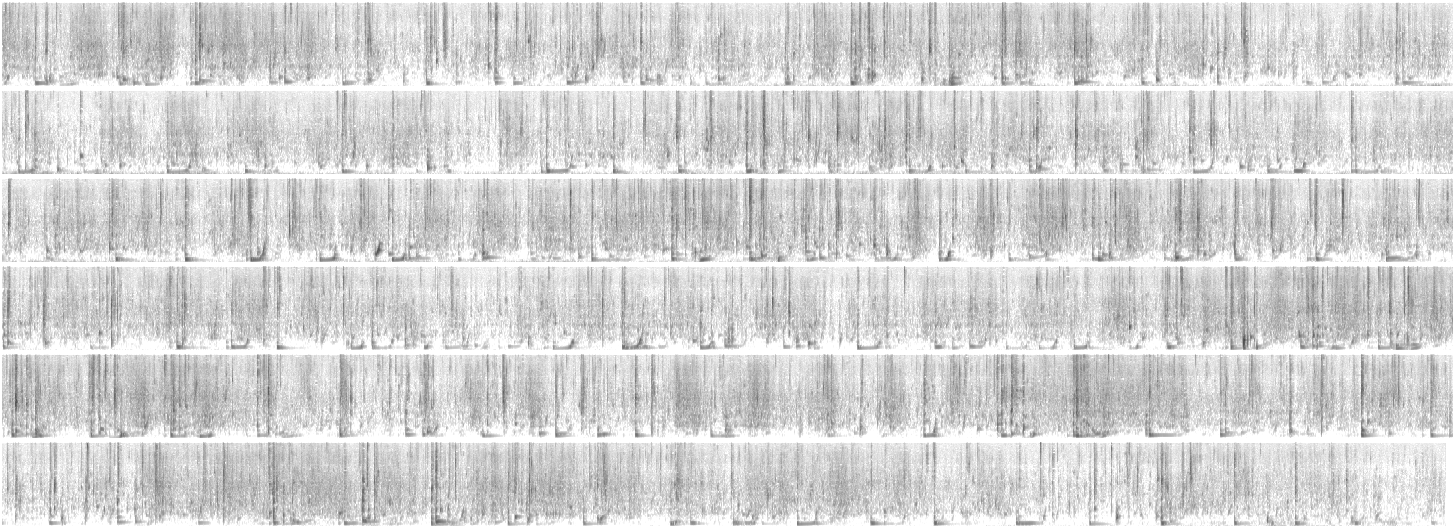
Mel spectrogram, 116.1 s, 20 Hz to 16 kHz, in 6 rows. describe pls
These three recordings are perhaps some of my favorites that I have recorded so far. It was one of those lucky moments where the waves on Coldwater Lake were hitting a tree just so to make the wonderful noises, soon after I stopped recording the waves changed and the sound stopped. There are three similar recordings of the waves hitting the tree, each recorded from a different position. Recorded with AT4021 mics into a modified Marantz PMD661.
ambient, nature, wood, liquid, field-recording, water, outside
